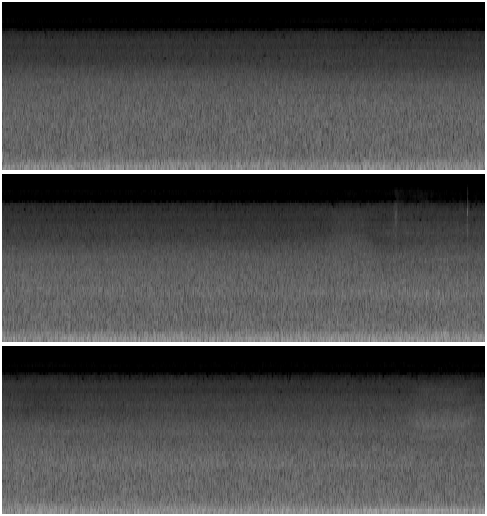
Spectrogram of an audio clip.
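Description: Steady rushing water below a dam, an even, continuous noise with a low rumble underneath.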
